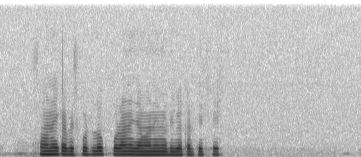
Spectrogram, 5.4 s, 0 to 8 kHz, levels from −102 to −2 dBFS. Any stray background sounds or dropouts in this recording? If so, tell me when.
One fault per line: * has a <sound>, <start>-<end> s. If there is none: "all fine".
all fine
